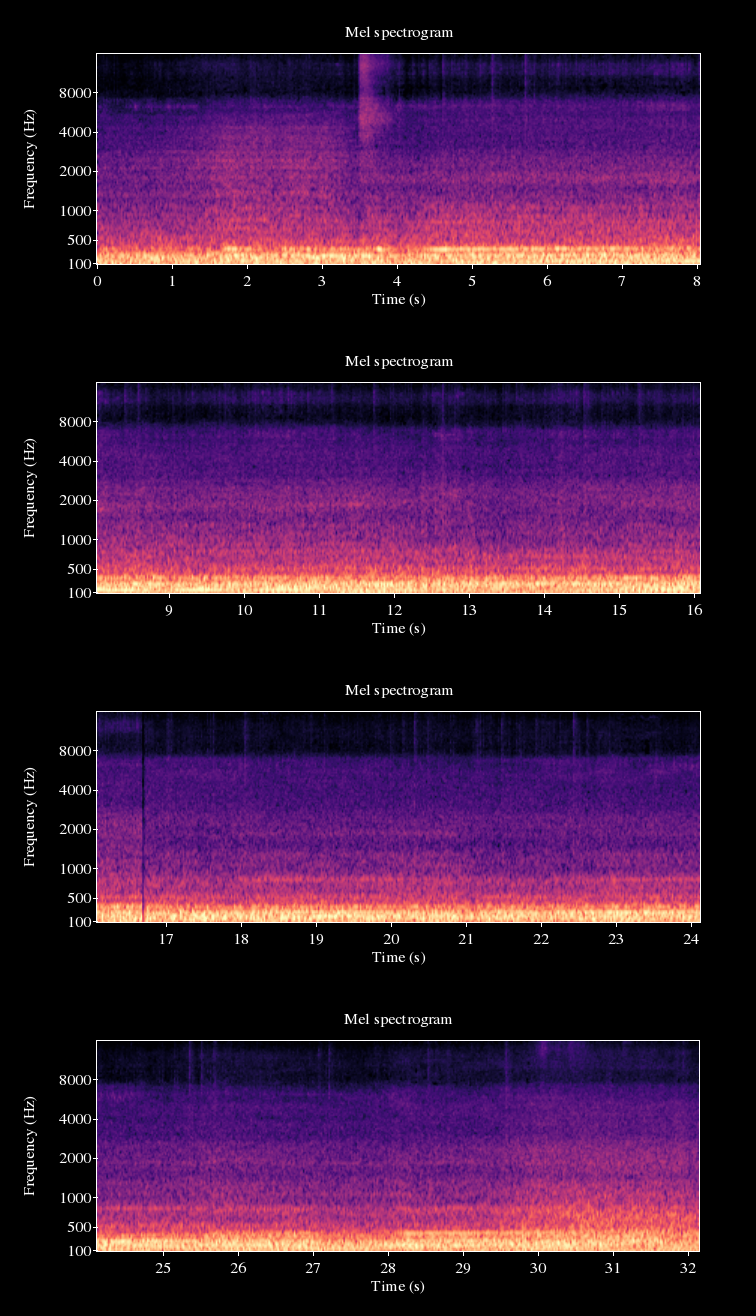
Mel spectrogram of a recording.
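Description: Diesel passenger train running, heard from inside the carriage: a steady engine drone over the rumble of the wheels on the rails, its pitch shifting a little now and then. A short high-pitched sound comes about three and a half seconds in.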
